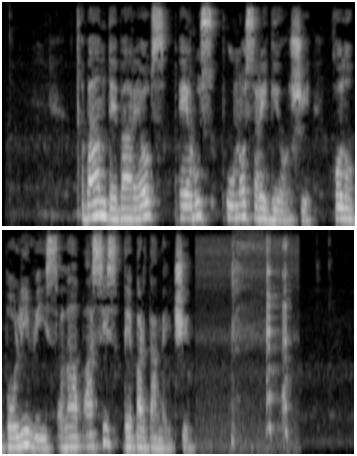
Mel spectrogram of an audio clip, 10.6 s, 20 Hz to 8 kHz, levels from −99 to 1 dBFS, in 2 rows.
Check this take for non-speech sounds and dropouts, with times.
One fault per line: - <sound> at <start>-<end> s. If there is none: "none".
- laugh at 8.7-9.7 s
